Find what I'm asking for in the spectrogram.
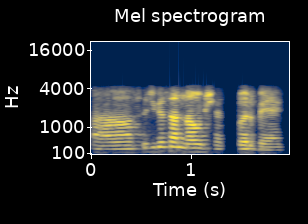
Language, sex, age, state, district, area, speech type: Kashmiri, male, 18-30, Jammu and Kashmir, Baramulla, rural, conversation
